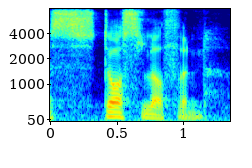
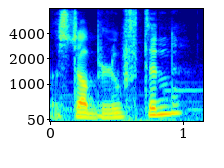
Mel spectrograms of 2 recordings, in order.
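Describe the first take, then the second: First: The middle consonant is pronounced as an S. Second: The middle consonant is pronounced as a B. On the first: The speaker calls it right. "B is an S" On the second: The speaker calls it wrong. "that B you don't say as a B"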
